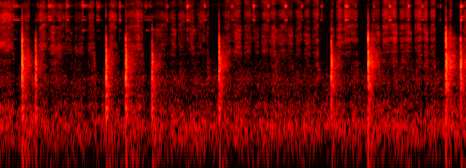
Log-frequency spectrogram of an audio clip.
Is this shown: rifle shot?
no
